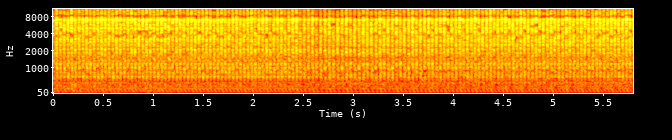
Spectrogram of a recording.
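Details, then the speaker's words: 2012 Nissan Qashqai 1.5 diesel idling: mild but sharp steady knock about three per second from the top of the engine, began suddenly on a morning start. "проблема в следующем раздается стук не сильный такой но стук исходит из верхней части где-то вот"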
